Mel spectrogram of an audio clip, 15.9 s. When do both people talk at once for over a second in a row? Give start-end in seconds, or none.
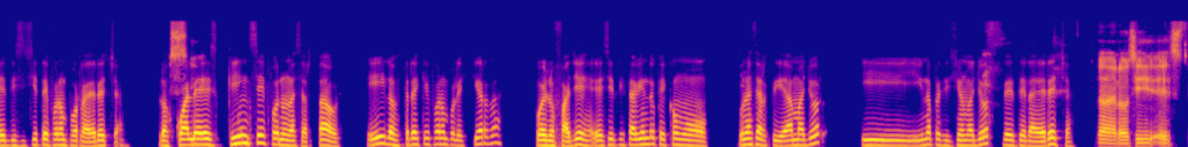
none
